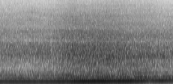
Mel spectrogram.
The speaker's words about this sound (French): Je vis la voiture disparaître au coin de la maison.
